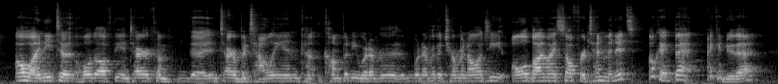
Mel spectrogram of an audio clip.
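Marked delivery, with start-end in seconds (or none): none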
